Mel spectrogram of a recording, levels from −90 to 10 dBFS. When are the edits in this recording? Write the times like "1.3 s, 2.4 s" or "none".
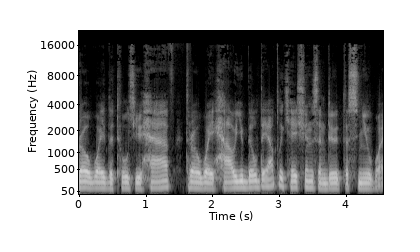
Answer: none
